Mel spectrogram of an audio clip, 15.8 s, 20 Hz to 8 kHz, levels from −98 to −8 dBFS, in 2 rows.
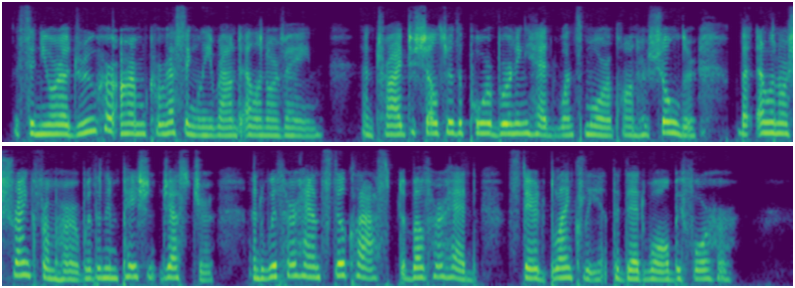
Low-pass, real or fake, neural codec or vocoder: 7.2 kHz; real; none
